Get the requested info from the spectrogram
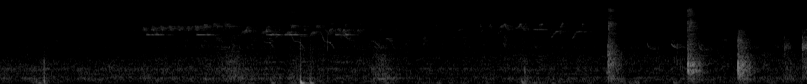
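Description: Bird chirping, rapid high-pitched chirps for a couple of seconds, then three short sharp sounds near the end.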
